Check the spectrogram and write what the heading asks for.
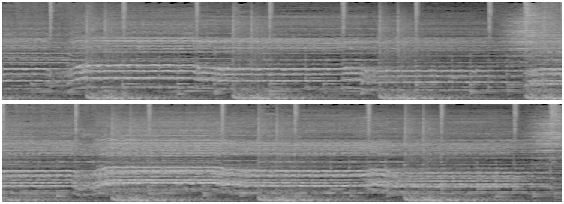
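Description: A mixed choir singing long held wordless chords that change about every two seconds, over a backing track with a deep bass beat landing about every two seconds.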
